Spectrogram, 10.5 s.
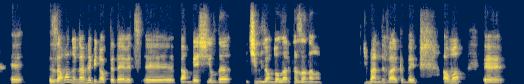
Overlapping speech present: No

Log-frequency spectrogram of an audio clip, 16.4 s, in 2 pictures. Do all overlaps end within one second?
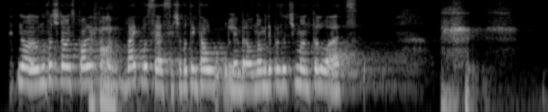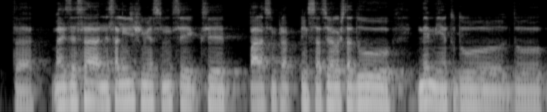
Yes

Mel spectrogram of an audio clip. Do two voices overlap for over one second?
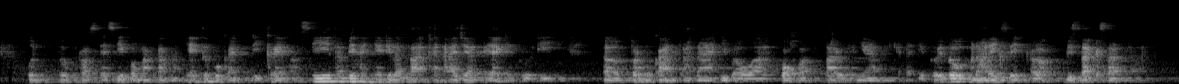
No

